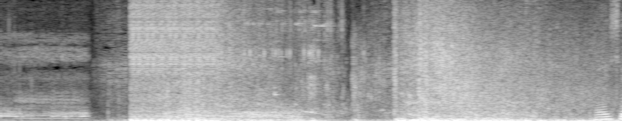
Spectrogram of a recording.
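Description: A rapid-fire gun shoots in a quick burst.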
